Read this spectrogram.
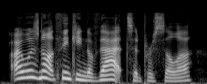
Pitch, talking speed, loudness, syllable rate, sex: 220 Hz, 230 wpm, -17 LUFS, 6.3 syllables/s, female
